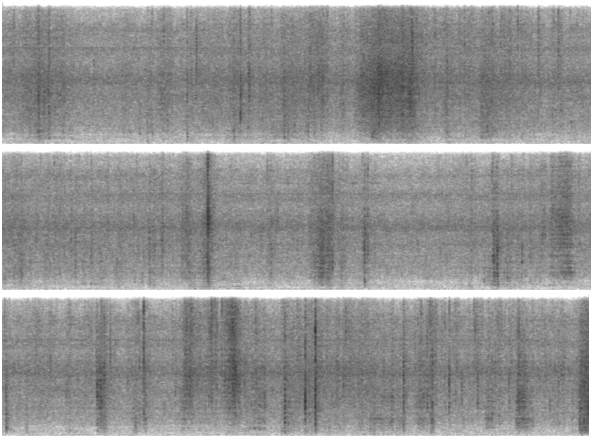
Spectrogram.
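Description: Large dry palm leaves rustle and swish as they are handled.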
